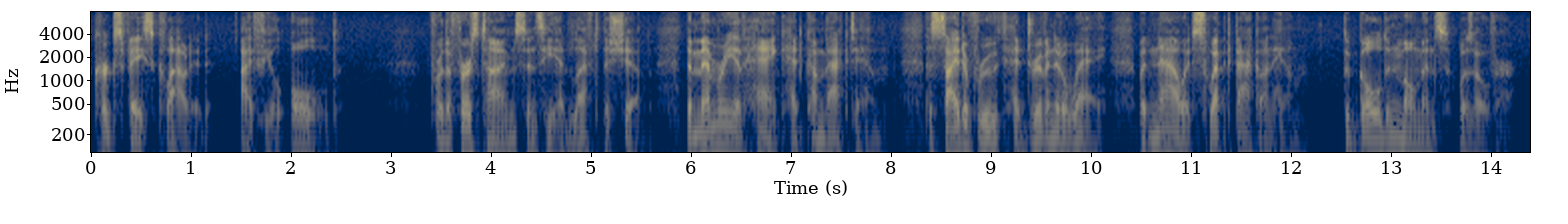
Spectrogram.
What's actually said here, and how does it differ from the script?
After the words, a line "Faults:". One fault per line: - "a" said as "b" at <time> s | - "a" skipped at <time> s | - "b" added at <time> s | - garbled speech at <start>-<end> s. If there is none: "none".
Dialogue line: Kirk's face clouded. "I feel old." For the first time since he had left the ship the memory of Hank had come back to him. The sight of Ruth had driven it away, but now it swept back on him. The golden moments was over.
Kirk's face clouded. "I feel old." For the first time since he had left the ship the memory of Hank had come back to him. The sight of Ruth had driven it away, but now it swept back on him. The golden moments was over.
Faults:
none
